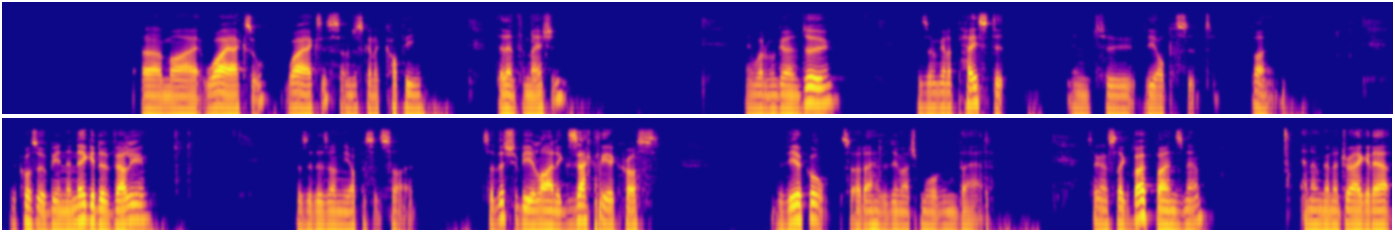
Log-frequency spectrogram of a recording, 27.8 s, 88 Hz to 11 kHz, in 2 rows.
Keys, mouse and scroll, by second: 0.3 ctrl+4, 6.1 ctrl+4, 8.0 click, 9.3 ctrl+4, 16.8 ctrl+4, 17.6 alt+middle click, 22.4 middle click, 22.7 alt+middle click, 24.7 ctrl+click, 25.2 alt+middle click, 26.1 alt+middle click, 27.2 alt+middle click.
